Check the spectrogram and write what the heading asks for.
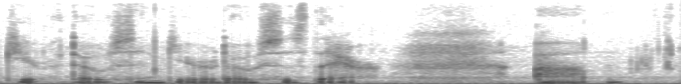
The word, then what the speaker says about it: Gyarados: gyarados gyarados gyarados giarados that's how you spell it gyarados but it's gyrados it's kyra dos and gyarados is there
